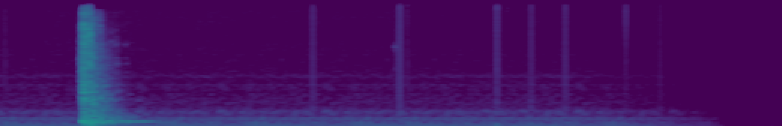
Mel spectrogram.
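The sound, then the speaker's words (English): A single loud car door slam as a news team leaves, followed by the steady low rumble of their car's idling engine that holds for several seconds before tapering off as the car races away. “After the news team left, racing off to the next scene of disaster and human tragedy”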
